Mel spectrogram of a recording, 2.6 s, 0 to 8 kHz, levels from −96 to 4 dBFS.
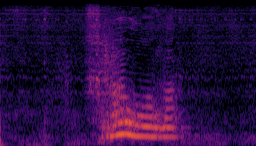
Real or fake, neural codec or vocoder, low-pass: fake; codec, 44.1 kHz, 1.7 kbps, Pupu-Codec; 7.2 kHz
